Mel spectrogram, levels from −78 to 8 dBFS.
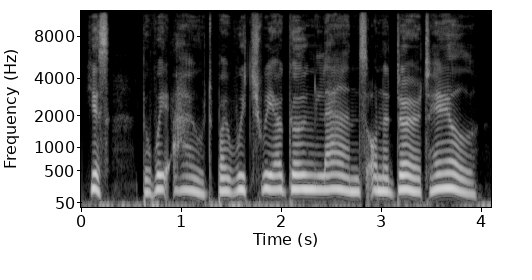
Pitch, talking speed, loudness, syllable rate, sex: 195 Hz, 205 wpm, -16 LUFS, 4.3 syllables/s, female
